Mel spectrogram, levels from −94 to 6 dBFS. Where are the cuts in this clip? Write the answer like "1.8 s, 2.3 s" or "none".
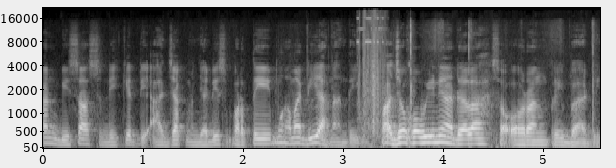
3.2 s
